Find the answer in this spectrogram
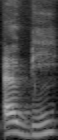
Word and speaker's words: habiller: The H in habiller is silent. En français, on peut dire un H muet, which is literally why the French just treat it like a vowel.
